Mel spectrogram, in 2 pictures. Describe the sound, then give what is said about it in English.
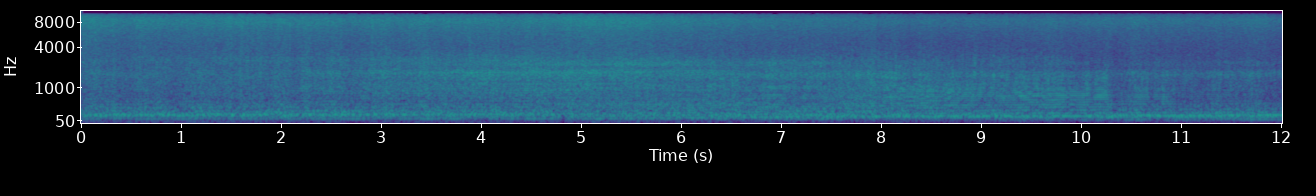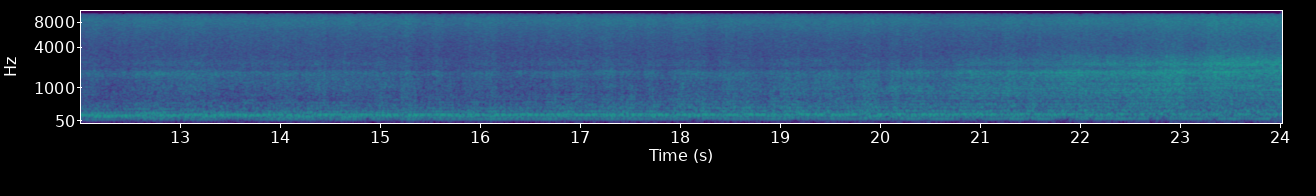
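Engines of more than a score of US Liberator bombers warm up for takeoff on an airfield in North Africa, a loud, steady droning roar that holds without a break for the whole stretch, with no voices. “More than a score of United States liberators warm up for the takeoff from a field somewhere in North Africa.”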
